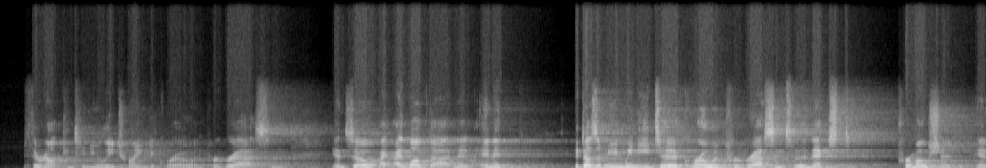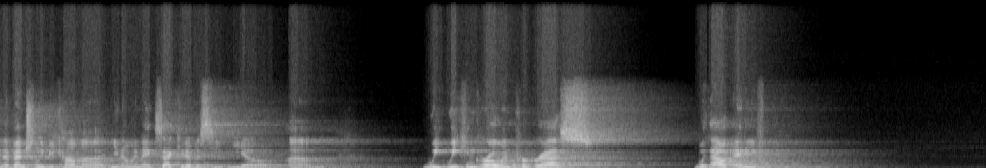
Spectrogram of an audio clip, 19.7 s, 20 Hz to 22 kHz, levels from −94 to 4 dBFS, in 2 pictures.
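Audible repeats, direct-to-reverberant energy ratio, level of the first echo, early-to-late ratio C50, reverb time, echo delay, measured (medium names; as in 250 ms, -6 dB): no echo, 7.5 dB, no echo, 9.0 dB, 2.1 s, no echo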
